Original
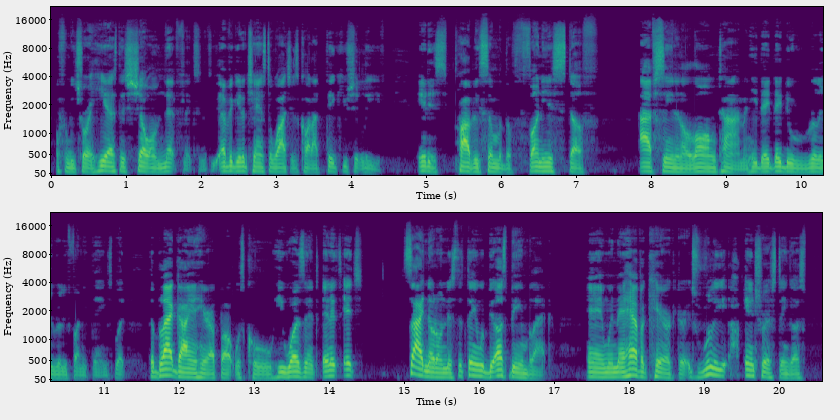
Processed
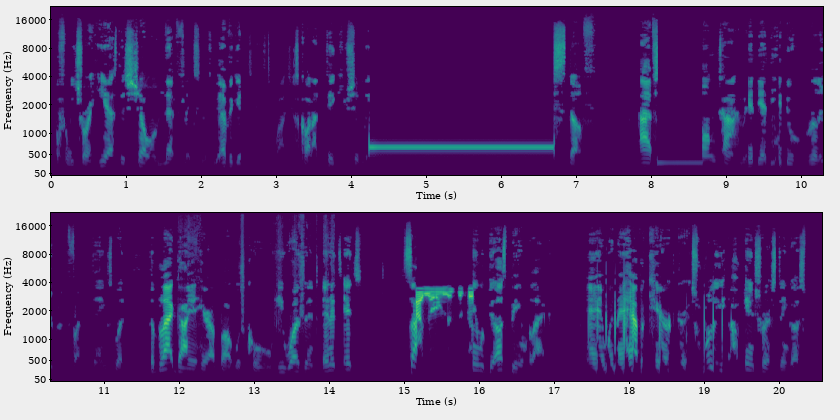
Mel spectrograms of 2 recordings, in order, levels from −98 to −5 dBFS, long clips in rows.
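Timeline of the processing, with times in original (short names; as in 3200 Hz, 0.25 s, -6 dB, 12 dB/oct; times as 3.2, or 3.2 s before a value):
2.52–3.37 flipped gate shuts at -26 dBFS, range -34 dB
4.24–6.71 bleep 665 Hz -16.5 dBFS
8.08–8.69 bleep 298 Hz -24 dBFS
9.3–9.71 reverse
10.31–10.93 compressor 2.5:1, threshold -47 dBFS
11.94–14.13 median filter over 5 samples
15.16–15.92 inverted band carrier 3300 Hz
16.74–19.44 LFO high-pass saw down 8.4 Hz 230–1600 Hz
whole clip: reverb removal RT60 0.75 s; HPF 1300 Hz 24 dB/oct; reverb removal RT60 0.6 s; gain -1.5 dB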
